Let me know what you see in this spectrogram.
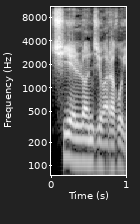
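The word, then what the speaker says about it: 千人计划: 중국어로는 치런지화라고 읽죠.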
